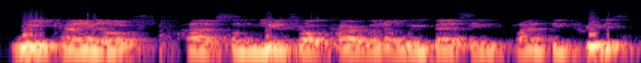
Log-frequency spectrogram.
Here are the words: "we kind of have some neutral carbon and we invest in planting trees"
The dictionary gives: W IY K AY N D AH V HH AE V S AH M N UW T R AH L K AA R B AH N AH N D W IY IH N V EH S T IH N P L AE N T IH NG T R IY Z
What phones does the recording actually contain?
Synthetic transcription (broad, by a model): W IY K AY N D AH V HH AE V S AH M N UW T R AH L K AA R B AH N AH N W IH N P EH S IH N P L AE N T IH NG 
